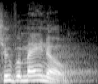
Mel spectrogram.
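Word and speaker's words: hupomeno (ὑπομένω): Now, this word is hupomeno. That's how you say it in the Greek. We say hypo now for under, right? When something's hypoglycemic, low sugar, right? It's the same word, it's just actually pronounced hupo than it is hypo.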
